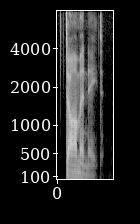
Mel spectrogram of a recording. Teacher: Listen to the stress on the first syllable, dominate.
